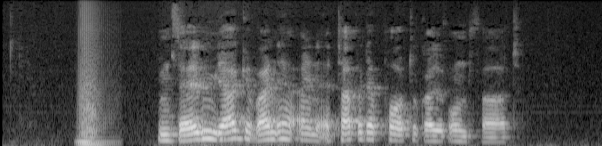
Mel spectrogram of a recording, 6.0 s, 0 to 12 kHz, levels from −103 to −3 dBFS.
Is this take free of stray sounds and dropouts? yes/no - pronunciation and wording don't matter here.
no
